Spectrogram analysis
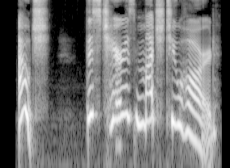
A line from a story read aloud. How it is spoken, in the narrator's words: she cried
